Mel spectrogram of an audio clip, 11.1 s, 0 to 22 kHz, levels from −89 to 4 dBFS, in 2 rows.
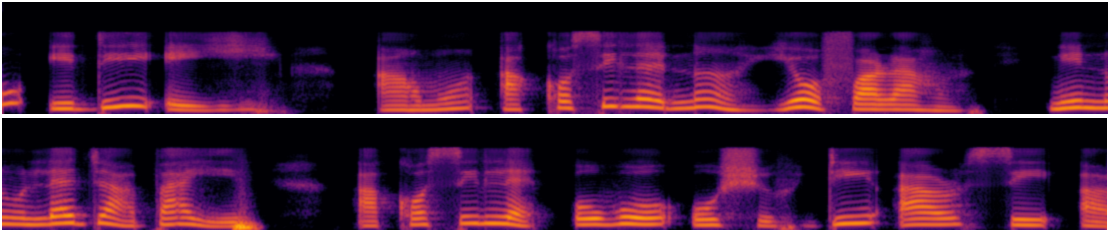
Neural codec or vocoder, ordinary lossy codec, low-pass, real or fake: codec, 16 kHz, 0.3 kbps, FocalCodec; none; 7.2 kHz; fake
